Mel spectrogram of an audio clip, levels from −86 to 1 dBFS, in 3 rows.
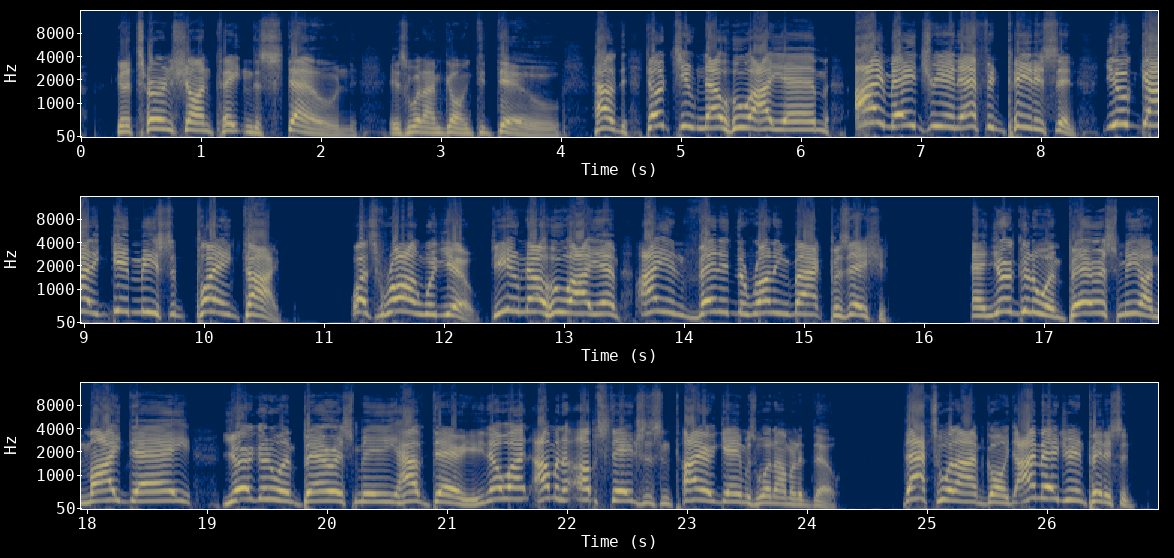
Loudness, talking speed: -23 LUFS, 185 wpm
